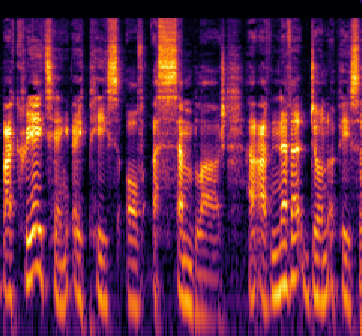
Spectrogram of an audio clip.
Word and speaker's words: assemblage: it's referred to as assemblage and not assemblage because it has its roots in collage so that's why we pronounce it with that bit at the end rather than the edge if you like so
